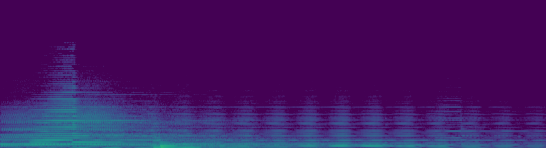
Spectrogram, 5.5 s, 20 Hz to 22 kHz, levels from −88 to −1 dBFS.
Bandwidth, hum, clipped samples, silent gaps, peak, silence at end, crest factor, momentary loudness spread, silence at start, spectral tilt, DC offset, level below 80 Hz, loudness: 15 kHz; none; under 0.1%; none; -26 dBFS; 0 s; 20 dB; 17 LU; 0 s; -3.5 dB/octave; under 0.1%; -88 dBFS; -45 LUFS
